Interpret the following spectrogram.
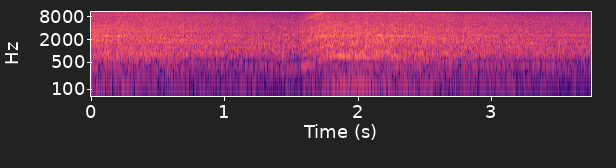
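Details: Brand-new Traxxas Velineon brushless motor on a 3-cell 4000mAh 20C LiPo, spur assembled: high, hissy whir that swells briefly mid-run, rough-sounding spin; owner suspects a bad bearing.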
